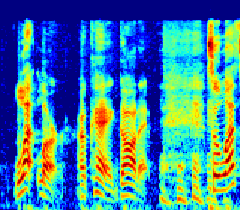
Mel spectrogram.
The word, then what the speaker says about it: Letelier: Letler. Letler.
